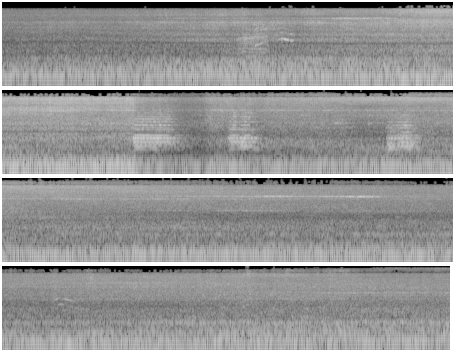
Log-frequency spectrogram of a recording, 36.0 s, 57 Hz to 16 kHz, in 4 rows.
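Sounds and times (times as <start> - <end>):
diesel locomotive rumble: 0.0 - 36.0
freight cars rolling on rails: 0.0 - 36.0
train air horn blasts: 11.6 - 12.9, 13.5 - 14.4, 16.7 - 17.7.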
